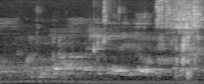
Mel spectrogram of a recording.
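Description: A man slurps food from a spoon.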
